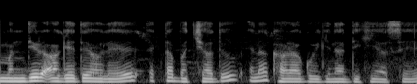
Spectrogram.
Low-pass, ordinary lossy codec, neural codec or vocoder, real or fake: none; none; none; real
